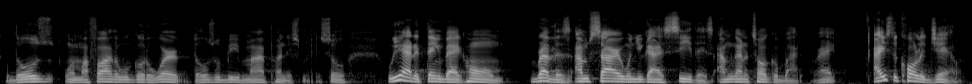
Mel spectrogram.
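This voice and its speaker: Male podcast co-host, grew up in Haiti, mid-pitched, blunt and animated storyteller. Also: a little fast. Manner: animated storyteller, swears freely. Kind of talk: casual chat.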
